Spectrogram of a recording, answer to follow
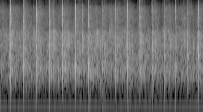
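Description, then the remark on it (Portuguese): Applause at a city council session with steady, rhythmic claps, about four per second, standing out above a dense wash of scattered clapping. It keeps an even, moderate volume throughout, with no voices. “Então, hoje, eu peço a todos os senhores, vereadores, e a vocês mesmos, a salva de palmas é para vocês.”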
